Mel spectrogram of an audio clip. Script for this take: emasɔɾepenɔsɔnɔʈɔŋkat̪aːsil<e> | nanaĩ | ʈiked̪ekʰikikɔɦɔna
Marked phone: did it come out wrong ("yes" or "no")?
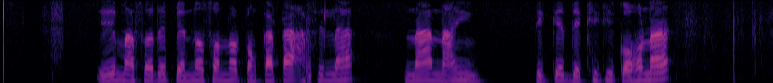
yes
